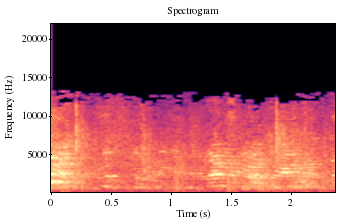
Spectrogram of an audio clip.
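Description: Many children's voices chattering and calling out at once, high-pitched and overlapping.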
